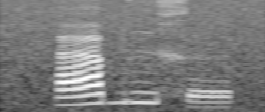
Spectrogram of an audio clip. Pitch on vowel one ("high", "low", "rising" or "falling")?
rising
